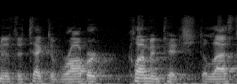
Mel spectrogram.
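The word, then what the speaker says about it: Klementich: My name is Detective Robert Clementich. The last name is spelled K-L-E-M-E-N-T-I-C-H.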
